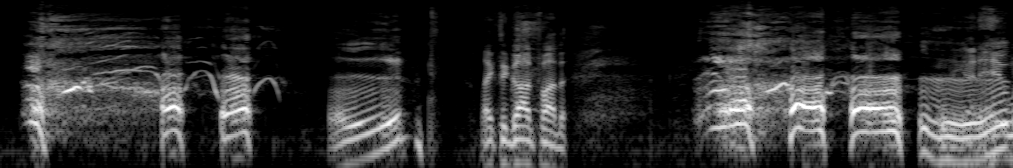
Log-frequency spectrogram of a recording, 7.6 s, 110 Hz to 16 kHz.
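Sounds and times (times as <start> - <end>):
gravelly phlegmy hacking throat-clearing cough: 0.2 - 2.1, 5.3 - 6.8
speech: 1.2 - 4.6, 5.3 - 7.5
laughter: 5.3 - 7.5.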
